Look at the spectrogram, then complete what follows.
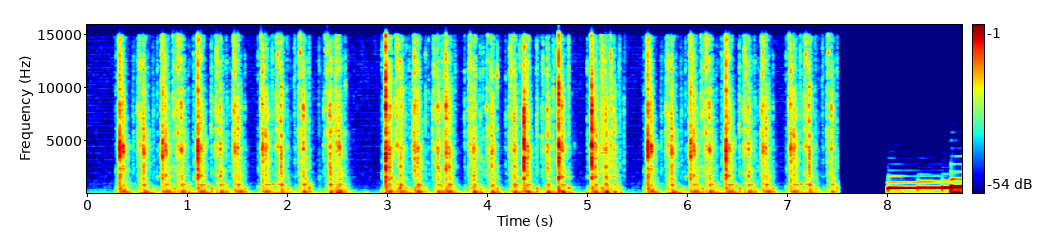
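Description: Typewriter keys clacking in a rapid run of keystrokes, several a second, with a brief pause a little under three seconds in. The clacking stops shortly before the end, and soft piano music begins.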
